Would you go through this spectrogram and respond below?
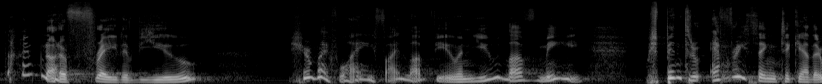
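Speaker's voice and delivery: high, gentle, laughing reassurance; husband soothing his wife in the storm, tender and amused; amused tenderness. Acted. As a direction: reassure her that he loves her.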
